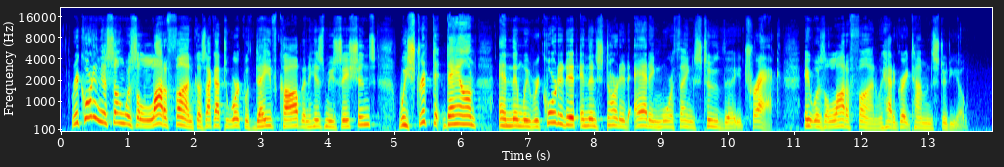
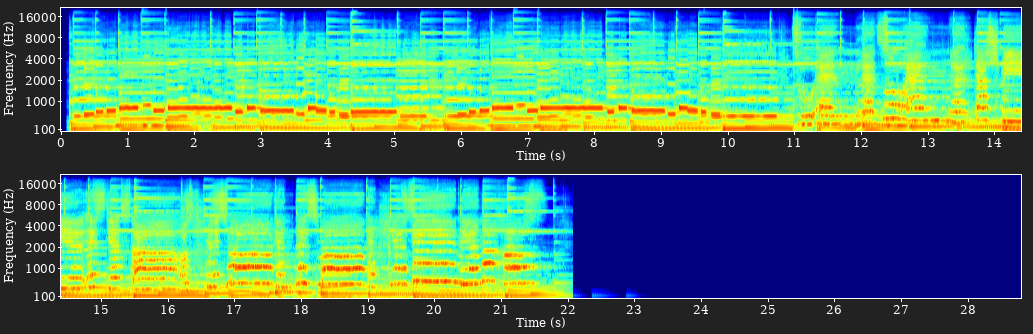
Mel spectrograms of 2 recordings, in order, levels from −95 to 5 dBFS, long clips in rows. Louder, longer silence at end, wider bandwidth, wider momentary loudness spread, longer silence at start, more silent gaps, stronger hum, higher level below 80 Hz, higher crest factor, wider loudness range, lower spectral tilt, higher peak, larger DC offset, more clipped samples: second, -19 LUFS vs -15 LUFS; second, 0.45 s vs 6.75 s; second, 17.5 kHz vs 19.5 kHz; first, 13 LU vs 6 LU; about the same, 0.15 s vs 0.1 s; neither; second, none vs 50 Hz at -50 dBFS; second, -64 dBFS vs -46 dBFS; first, 20 dB vs 14 dB; first, 7 LU vs 3 LU; about the same, -4.5 dB/octave vs -5 dB/octave; about the same, 0 dBFS vs -2 dBFS; neither; neither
